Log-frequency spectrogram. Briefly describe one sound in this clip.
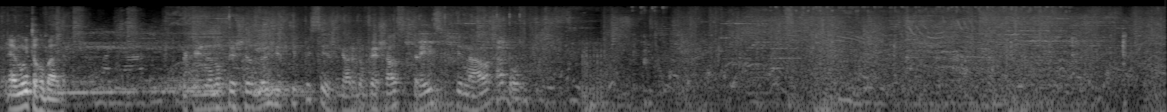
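Game spells and hits crackle and boom during a fight.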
